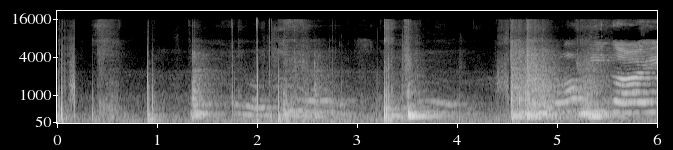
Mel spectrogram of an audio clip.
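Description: A young child's voice, calling and vocalizing without clear words, with a few sharp thuds in between.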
